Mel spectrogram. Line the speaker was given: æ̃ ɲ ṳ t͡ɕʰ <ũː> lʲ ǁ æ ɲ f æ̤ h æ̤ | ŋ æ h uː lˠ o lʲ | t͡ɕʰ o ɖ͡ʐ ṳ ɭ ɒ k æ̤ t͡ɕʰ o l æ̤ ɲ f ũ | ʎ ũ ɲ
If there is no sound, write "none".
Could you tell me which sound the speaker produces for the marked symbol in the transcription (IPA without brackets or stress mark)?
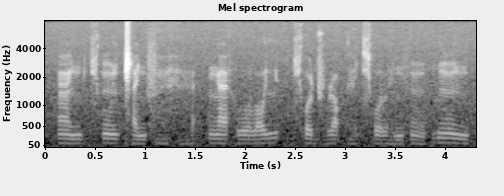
ũː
